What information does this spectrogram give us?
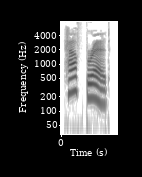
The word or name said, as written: half-bred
